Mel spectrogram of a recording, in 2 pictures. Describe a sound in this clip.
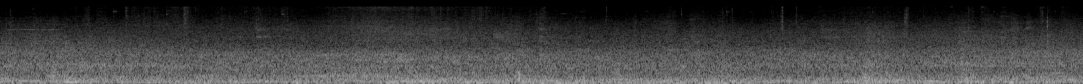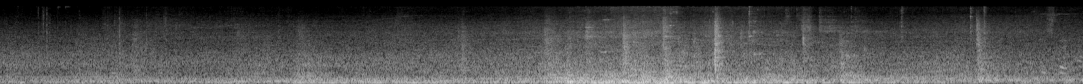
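Road traffic passes on a wet road.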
